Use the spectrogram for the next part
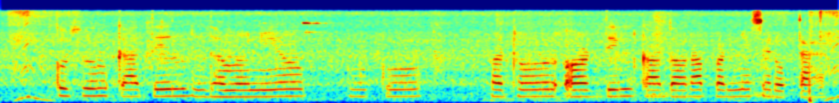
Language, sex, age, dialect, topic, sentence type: Hindi, female, 18-24, Kanauji Braj Bhasha, agriculture, statement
